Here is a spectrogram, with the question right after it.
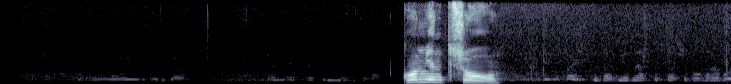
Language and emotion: Russian, neutral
